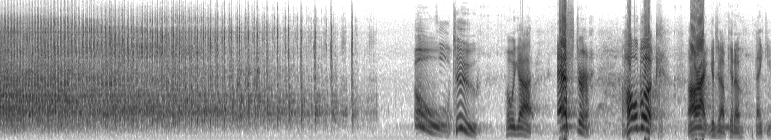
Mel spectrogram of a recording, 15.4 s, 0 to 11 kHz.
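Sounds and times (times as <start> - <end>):
prize wheel spun by hand ticking: 0.0 - 7.6
speech: 9.1 - 15.4.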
